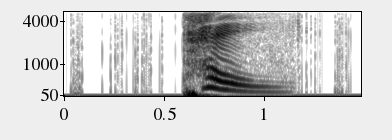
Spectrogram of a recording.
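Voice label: "tei4", Cantonese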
